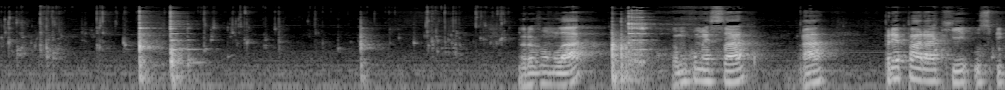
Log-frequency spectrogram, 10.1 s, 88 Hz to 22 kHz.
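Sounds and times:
liquid pouring and dripping: 0.0s - 5.2s.

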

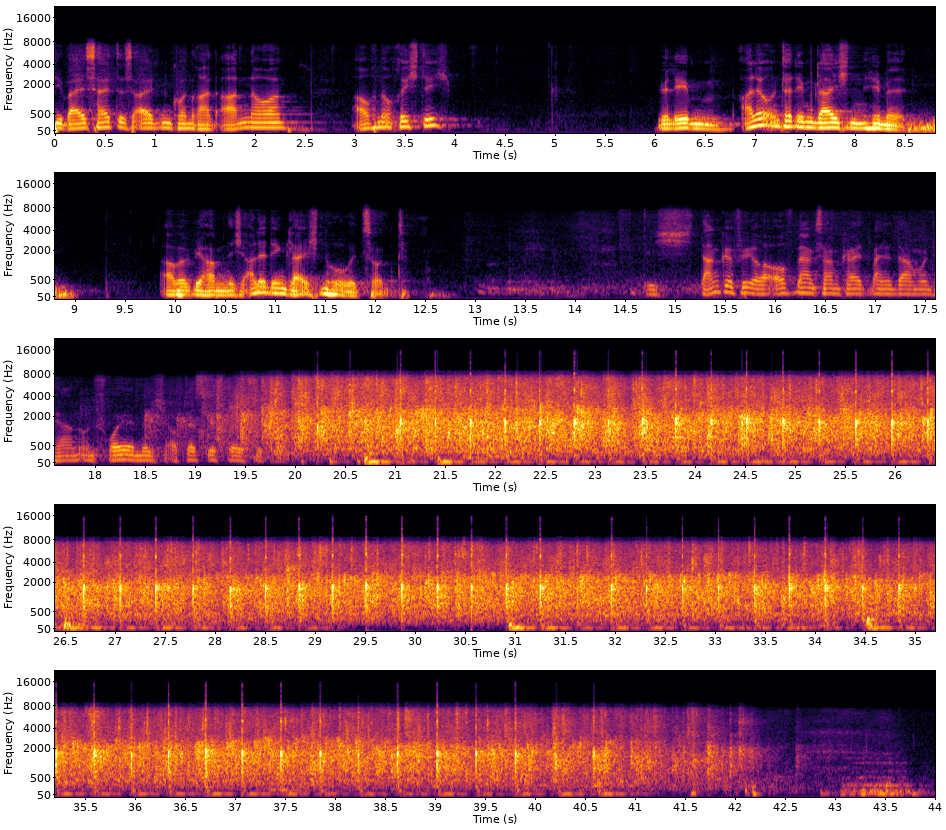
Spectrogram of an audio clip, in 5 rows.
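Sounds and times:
audience applauding: 18.3s - 42.8s.

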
